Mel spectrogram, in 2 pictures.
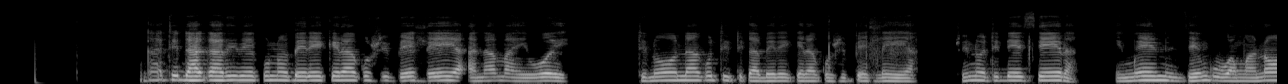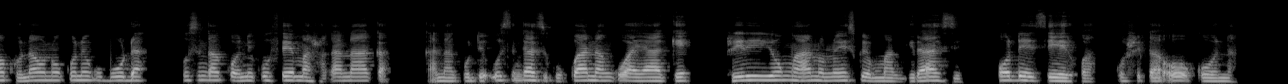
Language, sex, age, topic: Ndau, female, 36-49, health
